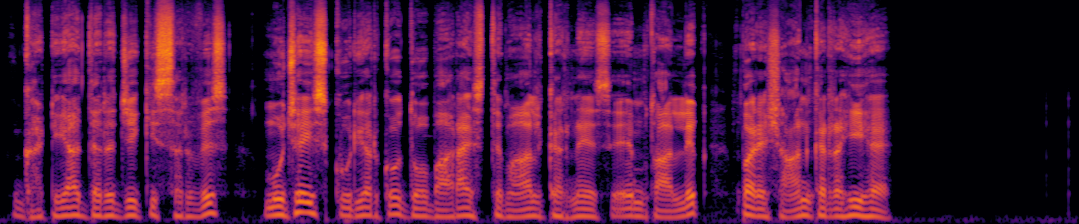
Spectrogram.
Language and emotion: Urdu, fearful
